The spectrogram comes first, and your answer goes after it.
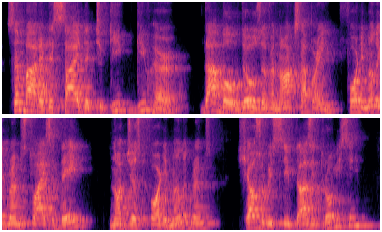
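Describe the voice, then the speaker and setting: This vascular surgeon, Brazilian-accented and lecturing in non-native English, speaks fast in a webinar and keeps repeating words as he restarts. His medium-pitched voice is expressive and a bit bright, captured in a rough recording from an echoey room.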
